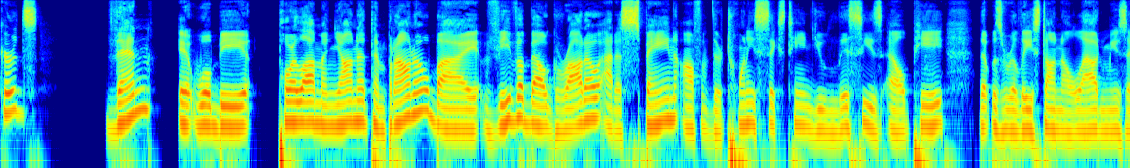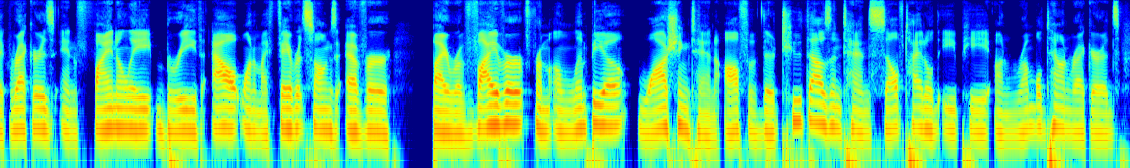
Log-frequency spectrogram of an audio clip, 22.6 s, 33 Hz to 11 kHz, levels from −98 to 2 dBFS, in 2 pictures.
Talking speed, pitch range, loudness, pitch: 140 wpm, 120-145 Hz, -27 LUFS, 130 Hz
